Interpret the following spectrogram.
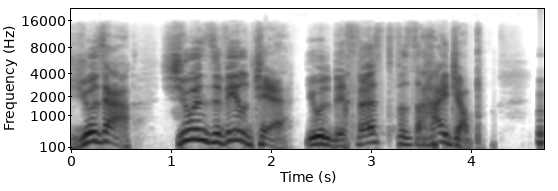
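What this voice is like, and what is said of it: Put-on German accent. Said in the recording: “you don't want to go out doing a German accent if you're not German ... Doesn't sound right.”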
